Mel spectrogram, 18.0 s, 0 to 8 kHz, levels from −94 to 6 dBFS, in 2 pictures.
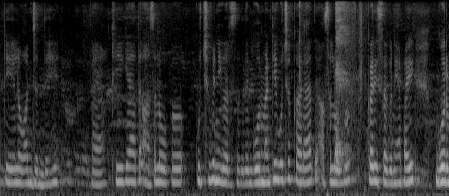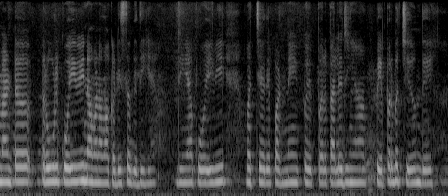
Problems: constant background noise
